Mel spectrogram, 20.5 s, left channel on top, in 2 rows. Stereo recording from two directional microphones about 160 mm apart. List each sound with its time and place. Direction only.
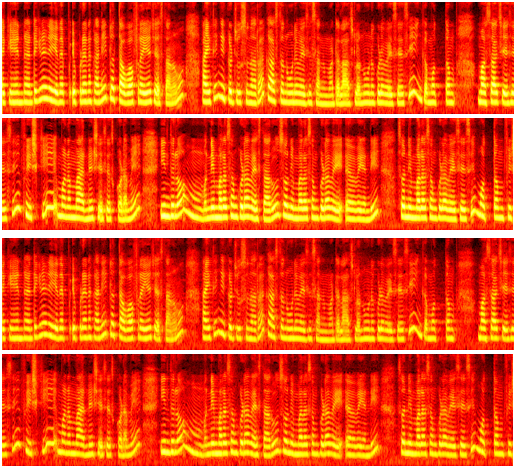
0.0 s a woman's voice: 35° left (ahead or behind)
14.0 s a woman's voice: 25° left (ahead or behind)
